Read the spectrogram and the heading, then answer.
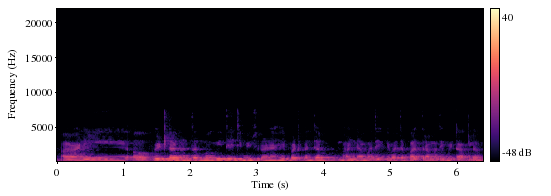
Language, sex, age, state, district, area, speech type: Marathi, female, 45-60, Maharashtra, Yavatmal, urban, spontaneous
